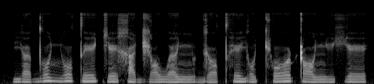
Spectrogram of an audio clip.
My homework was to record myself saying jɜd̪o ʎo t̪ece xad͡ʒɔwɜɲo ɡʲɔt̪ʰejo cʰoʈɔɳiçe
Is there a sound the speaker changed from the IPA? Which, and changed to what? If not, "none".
ɳ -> ɲ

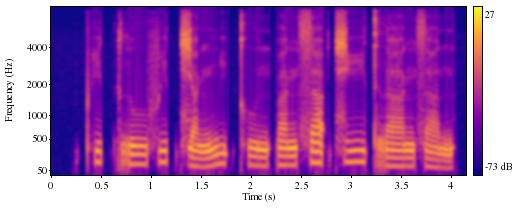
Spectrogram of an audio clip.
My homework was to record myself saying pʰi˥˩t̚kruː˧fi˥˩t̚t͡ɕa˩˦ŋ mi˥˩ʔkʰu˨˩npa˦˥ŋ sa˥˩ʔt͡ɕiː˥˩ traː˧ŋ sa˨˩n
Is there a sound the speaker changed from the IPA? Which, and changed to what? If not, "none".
none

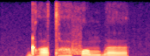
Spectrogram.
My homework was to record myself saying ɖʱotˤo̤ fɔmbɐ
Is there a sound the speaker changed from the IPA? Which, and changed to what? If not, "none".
none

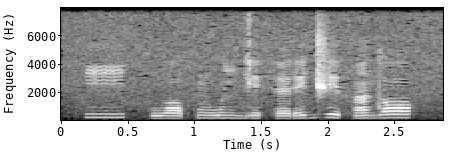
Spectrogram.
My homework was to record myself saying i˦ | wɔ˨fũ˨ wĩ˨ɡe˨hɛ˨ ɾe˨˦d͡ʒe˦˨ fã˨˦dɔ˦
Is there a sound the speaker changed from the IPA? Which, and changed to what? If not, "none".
none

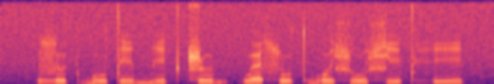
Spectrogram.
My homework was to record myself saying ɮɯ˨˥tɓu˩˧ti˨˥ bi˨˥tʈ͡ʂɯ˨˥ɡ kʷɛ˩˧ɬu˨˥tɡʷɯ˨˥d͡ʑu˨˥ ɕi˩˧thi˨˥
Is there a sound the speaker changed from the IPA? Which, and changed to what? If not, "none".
d͡ʑ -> ɕ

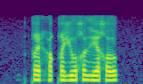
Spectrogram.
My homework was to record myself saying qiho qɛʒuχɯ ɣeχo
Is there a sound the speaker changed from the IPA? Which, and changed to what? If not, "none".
none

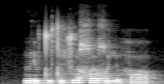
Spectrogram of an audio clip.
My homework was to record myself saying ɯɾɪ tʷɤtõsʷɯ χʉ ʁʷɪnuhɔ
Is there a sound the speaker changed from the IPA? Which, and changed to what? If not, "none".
ʉ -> u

